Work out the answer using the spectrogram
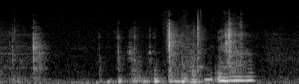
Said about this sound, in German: Also, können wir die Schublade mal aufziehen? Also, ja. Wenn ich hier mal einen Schlüssel mir hole. Also hier nicht, aber hier unten.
